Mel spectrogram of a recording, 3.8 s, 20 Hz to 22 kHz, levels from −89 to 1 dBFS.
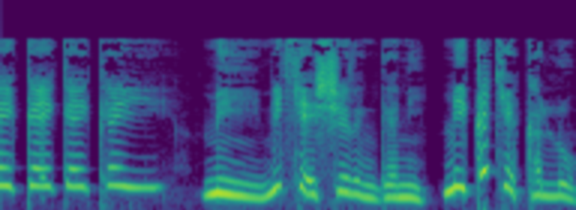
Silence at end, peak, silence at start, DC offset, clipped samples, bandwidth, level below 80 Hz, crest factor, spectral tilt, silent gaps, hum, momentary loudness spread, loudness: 0 s; -4 dBFS; 0 s; under 0.1%; under 0.1%; 11.5 kHz; -60 dBFS; 16 dB; -4 dB/octave; none; none; 7 LU; -20 LUFS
